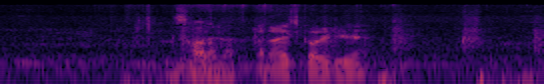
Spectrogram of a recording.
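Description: A pigeon flaps its wings against a hand.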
